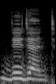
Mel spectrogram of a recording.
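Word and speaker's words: didn't: इसकी प्रोनाउंसिएशन दो होती है। या तो आप डिडट यूज़ कीजिए या तो आप डिडंट यूज़ कीजिए। दोनों इसकी प्रोनाउंसिएशन होती है। आप डिडट बोलिए या डिडंट बोलिए। बात एक ही है।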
